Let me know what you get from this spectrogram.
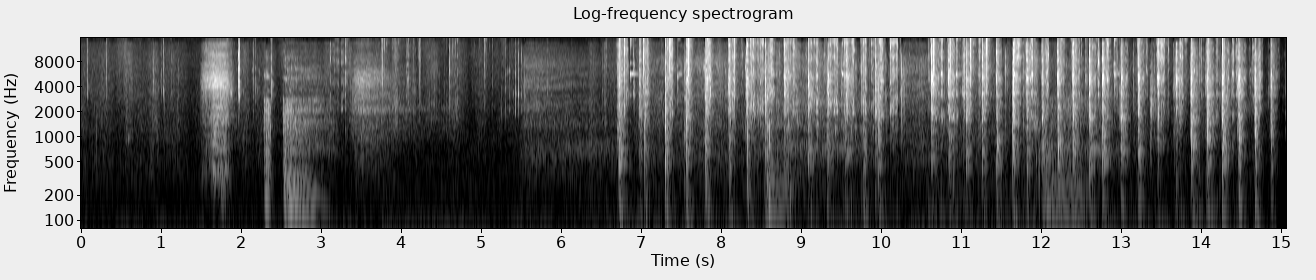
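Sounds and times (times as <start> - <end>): knife tapping and scraping rock: 6.7 - 15.0
man grunting: 12.0 - 12.6.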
